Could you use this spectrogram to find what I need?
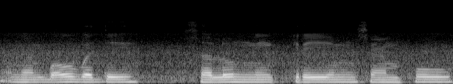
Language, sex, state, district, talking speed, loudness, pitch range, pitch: Gujarati, male, Gujarat, Gandhinagar, 120 wpm, -15 LUFS, 110-115 Hz, 115 Hz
